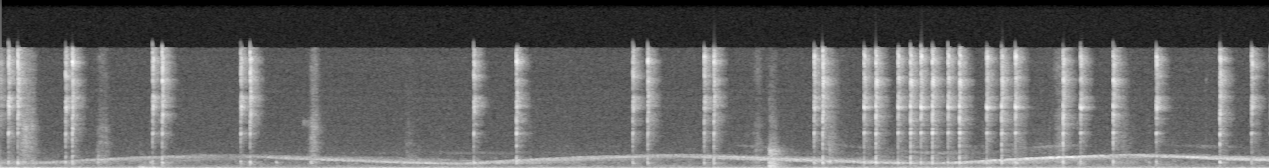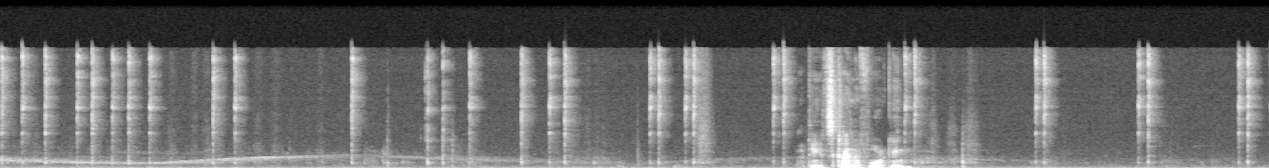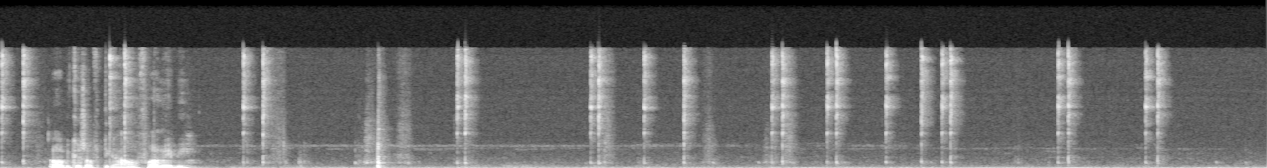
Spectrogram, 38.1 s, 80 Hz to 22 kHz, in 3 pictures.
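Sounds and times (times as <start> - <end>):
emergency siren wailing: 0.0 - 23.3, 25.1 - 38.0
mouse and keyboard clicks: 33.0 - 35.0.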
